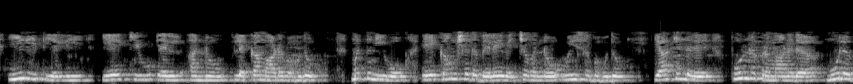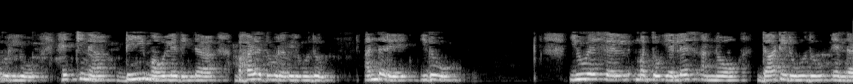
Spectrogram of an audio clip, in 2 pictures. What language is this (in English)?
Kannada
